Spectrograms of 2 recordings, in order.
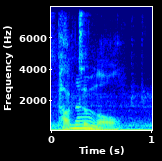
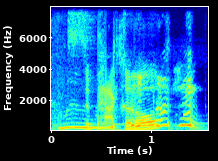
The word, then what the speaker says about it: Cipactonal: Sipaktanol, he who was gifted with ears and tongue.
